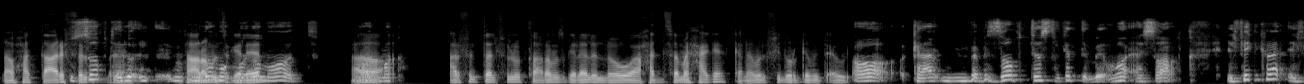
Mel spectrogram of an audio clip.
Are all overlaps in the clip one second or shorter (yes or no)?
no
